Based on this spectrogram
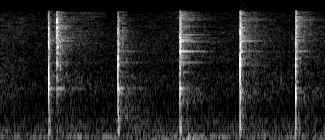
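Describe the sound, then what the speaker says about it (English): Wooden mallet striking a forged metal ring at a blacksmith's anvil while shaping a Gothic door knocker: five sharp, evenly spaced ringing blows, close and fairly loud, with no talking. "I'm using a wooden mallet, excuse me, not a rawhide mallet, and we're just going to hammer this right on around."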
